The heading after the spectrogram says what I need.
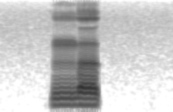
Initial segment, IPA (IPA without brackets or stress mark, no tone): ŋ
